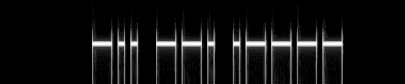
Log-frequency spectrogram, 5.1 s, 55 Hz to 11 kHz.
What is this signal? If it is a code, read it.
Morse code, heard as a keyed tone, about 15 wpm, 700 Hz. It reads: DG1
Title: Callsign Prefixes for Top 25 DXCC - 15wpm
